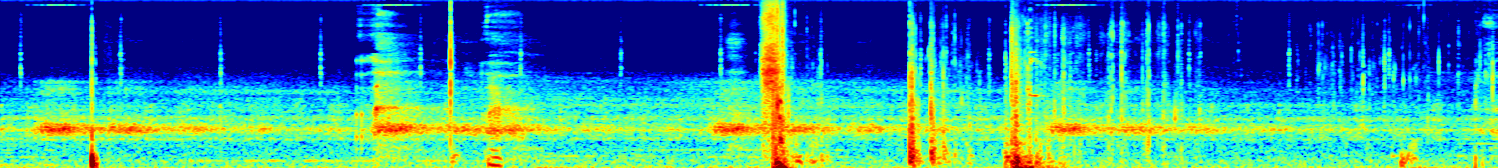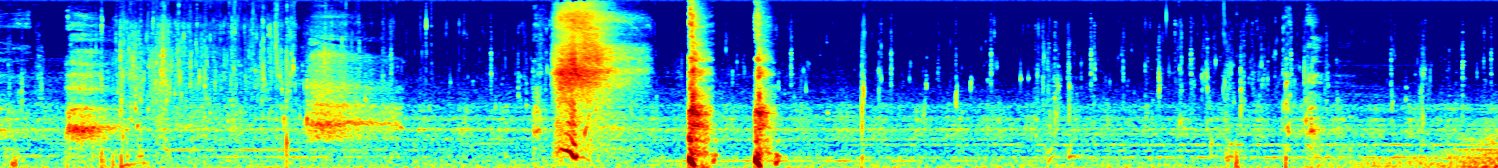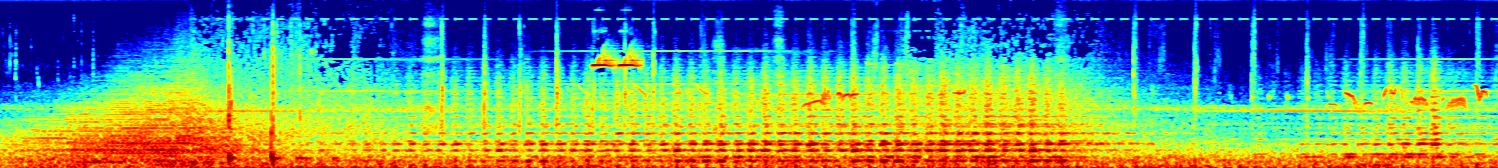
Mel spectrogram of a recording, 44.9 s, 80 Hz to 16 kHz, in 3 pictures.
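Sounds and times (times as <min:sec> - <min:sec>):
water pouring and splashing: 0:09.0 - 0:35.3.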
